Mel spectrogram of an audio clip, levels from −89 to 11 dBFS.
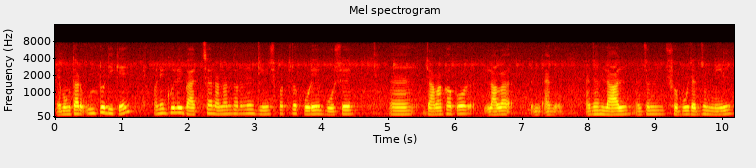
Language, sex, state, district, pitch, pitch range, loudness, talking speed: Bengali, male, West Bengal, Kolkata, 140 Hz, 135-155 Hz, -19 LUFS, 130 wpm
